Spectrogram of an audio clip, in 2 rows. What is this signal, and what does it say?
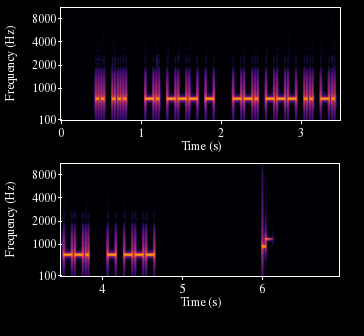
Morse code, heard as a keyed tone, about 34 wpm, 700 Hz. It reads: IS NOT GOING TO
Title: Sets of 4 Words 35wpm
